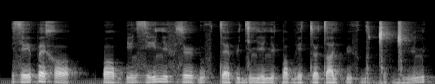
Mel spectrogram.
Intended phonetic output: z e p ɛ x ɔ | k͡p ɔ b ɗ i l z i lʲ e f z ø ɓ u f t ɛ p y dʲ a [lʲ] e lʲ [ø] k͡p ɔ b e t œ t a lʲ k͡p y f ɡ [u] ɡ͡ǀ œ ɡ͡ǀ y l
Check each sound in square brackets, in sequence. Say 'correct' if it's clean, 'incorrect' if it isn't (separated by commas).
correct, incorrect, correct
